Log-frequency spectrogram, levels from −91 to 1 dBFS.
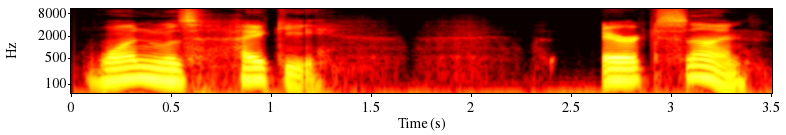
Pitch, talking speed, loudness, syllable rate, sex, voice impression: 125 Hz, 85 wpm, -17 LUFS, 4.4 syllables/s, male, masculine, adult-like, tensed, slightly bright, soft, clear, slightly halting, cool, intellectual, mature, friendly, wild, lively, slightly intense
